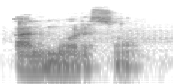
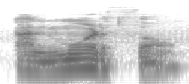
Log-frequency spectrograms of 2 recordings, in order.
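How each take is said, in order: First: The Z is said as an S sound. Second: The Z is said as a TH sound. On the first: "And in South America" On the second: "Or in mainland Spain, ... the Z and some C's become a kind of T H sound"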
